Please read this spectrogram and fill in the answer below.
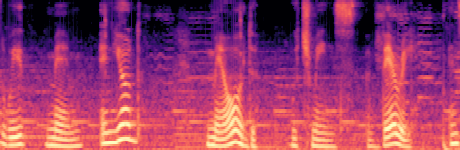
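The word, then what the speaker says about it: מאוד: Mi, which means who, and spelled with mem and yod. Meod, which means very, and spelled with mem, alef, vav, daled.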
